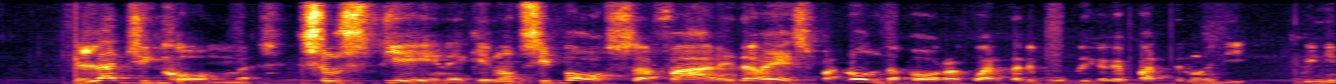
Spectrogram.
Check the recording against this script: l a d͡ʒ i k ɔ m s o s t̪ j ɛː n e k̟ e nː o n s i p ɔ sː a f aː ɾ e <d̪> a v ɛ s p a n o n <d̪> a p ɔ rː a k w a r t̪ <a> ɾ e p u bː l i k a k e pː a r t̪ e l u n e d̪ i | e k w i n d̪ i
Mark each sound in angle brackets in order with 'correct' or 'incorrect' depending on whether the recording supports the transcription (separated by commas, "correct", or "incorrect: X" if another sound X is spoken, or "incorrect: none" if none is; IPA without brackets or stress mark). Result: correct, correct, correct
